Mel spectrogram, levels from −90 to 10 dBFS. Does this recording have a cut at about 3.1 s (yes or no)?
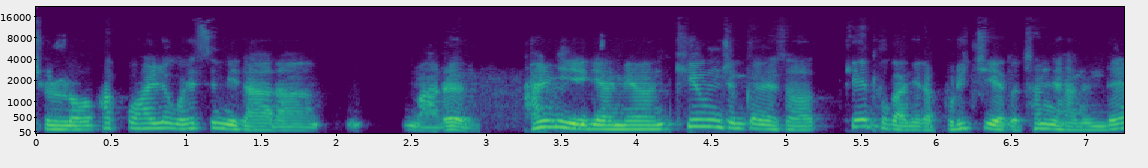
yes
